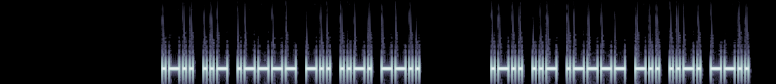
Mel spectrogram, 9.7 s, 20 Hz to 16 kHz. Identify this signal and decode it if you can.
Morse code, heard as a keyed tone, about 28 wpm, 700 Hz. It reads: LU1DFZ LU1DFZ
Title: DXCC-100 Call Signs - 6 Characters - Repeated 2x - 28wpm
